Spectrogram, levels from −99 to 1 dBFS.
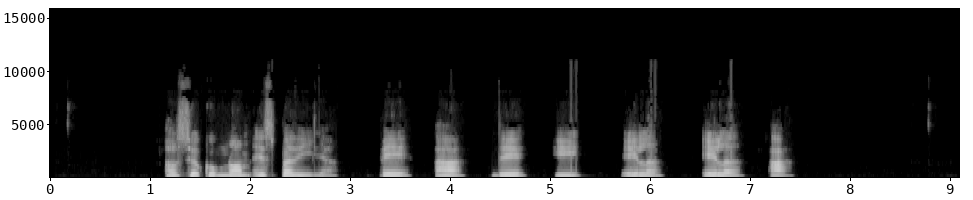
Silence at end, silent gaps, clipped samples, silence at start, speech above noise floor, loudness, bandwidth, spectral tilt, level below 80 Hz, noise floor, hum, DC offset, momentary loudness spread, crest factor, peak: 1.7 s; none; under 0.1%; 1.15 s; over 66 dB; -26 LUFS; 9.4 kHz; -6.5 dB/octave; -54 dBFS; under -90 dBFS; none; under 0.1%; 12 LU; 22 dB; -4 dBFS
